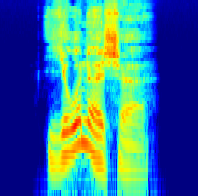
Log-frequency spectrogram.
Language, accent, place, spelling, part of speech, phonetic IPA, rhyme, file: German, Germany, Berlin, ionische, adjective, [ˌiːˈoːnɪʃə], -oːnɪʃə, De-ionische.ogg
- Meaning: inflection of ionisch: 1. strong/mixed nominative/accusative feminine singular 2. strong nominative/accusative plural 3. weak nominative all-gender singular 4. weak accusative feminine/neuter singular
